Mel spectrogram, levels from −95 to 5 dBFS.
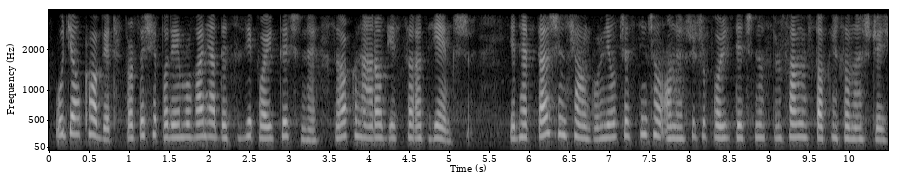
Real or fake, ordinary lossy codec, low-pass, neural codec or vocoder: fake; none; 3.6 kHz; autoencoder, 22.05 kHz, a latent of 192 numbers a frame, VITS, trained on one speaker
